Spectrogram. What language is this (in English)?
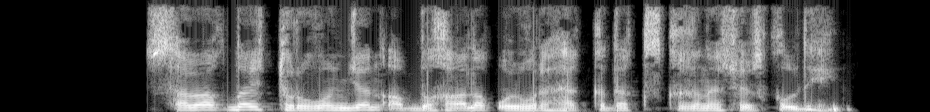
Uyghur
